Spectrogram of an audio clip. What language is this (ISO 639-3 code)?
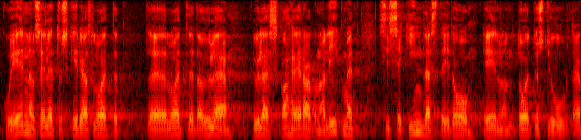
est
